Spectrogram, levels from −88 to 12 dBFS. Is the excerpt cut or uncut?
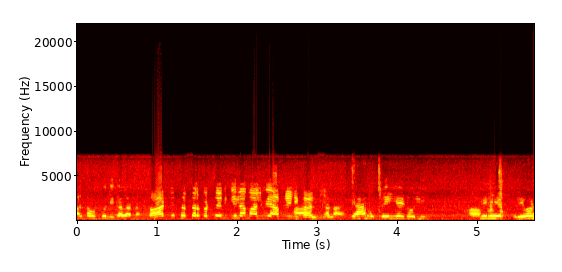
cut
